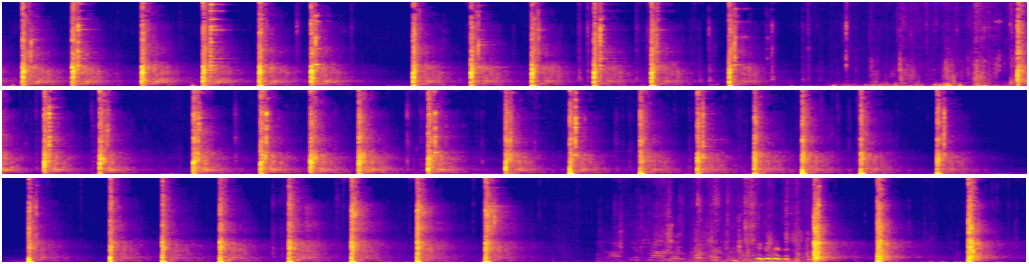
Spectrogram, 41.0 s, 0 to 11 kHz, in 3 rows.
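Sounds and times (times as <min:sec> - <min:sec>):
pistol shots: 0:00.0 - 0:04.7, 0:05.5 - 0:10.3, 0:13.6 - 0:15.6, 0:16.2 - 0:26.8, 0:27.7 - 0:34.4, 0:38.2 - 0:39.6, 0:40.2 - 0:40.9.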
